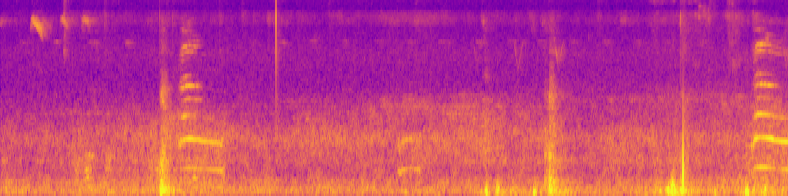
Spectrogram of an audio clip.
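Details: Street cats fighting in someone's storage shed give short, tense meows with harmonic bands, a few separate cries spread across the clip among low background rumble and scattered knocks.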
